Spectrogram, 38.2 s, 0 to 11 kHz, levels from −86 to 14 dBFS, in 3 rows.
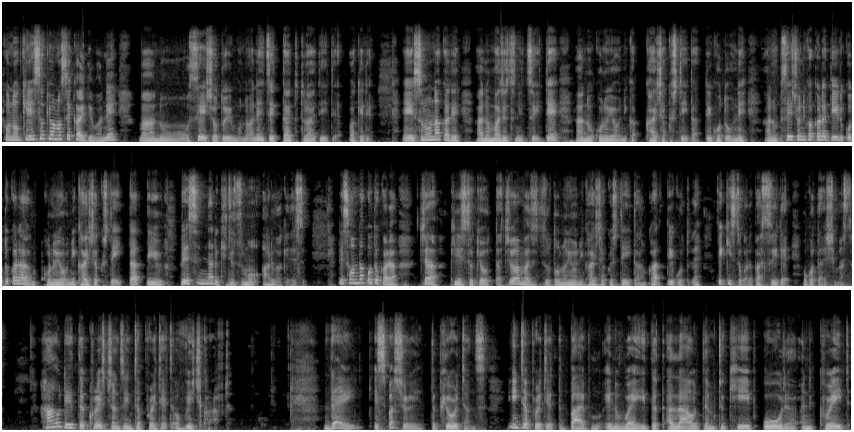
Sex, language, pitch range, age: female, Japanese, 130-180 Hz, 40-59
